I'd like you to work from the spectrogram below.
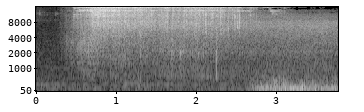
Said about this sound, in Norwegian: En tung sekk falt straks i havet.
